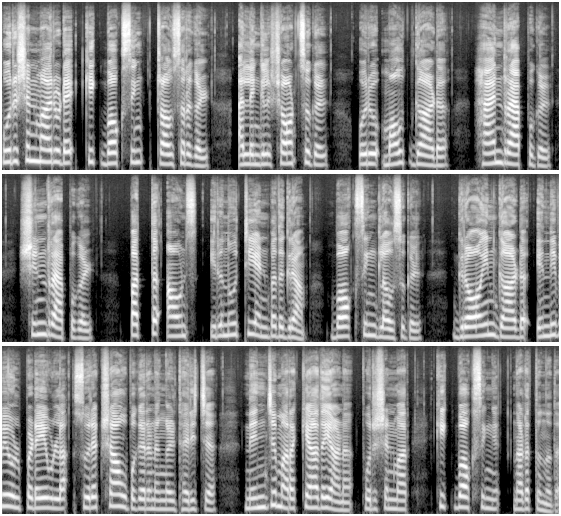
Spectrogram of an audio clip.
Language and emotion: Malayalam, neutral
